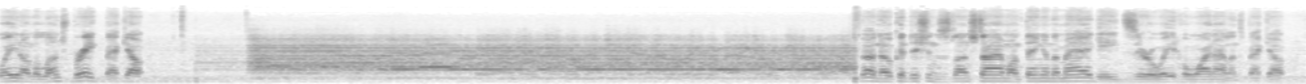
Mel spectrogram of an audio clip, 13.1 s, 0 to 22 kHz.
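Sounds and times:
steady whistle: 0:02.0 - 0:08.6.

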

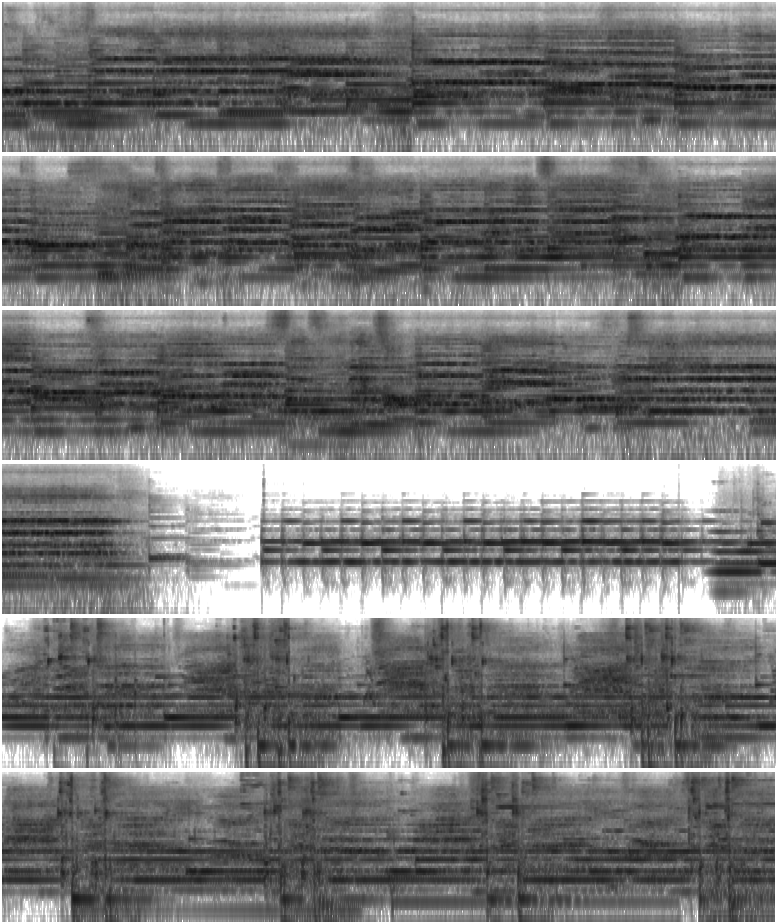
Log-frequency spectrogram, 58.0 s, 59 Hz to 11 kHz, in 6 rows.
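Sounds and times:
choir singing: 0:00.0 - 0:32.0, 0:37.9 - 0:58.0.

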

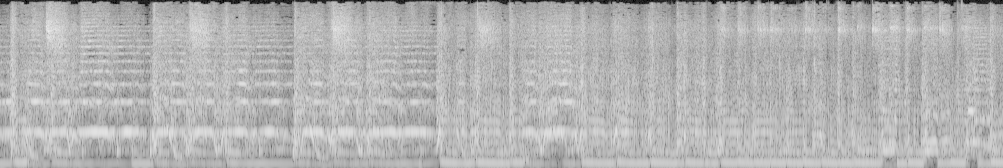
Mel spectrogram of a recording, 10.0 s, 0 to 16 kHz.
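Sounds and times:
repeating bass line: 0:00.0 - 0:10.0
steady dholak beat: 0:00.0 - 0:10.0.

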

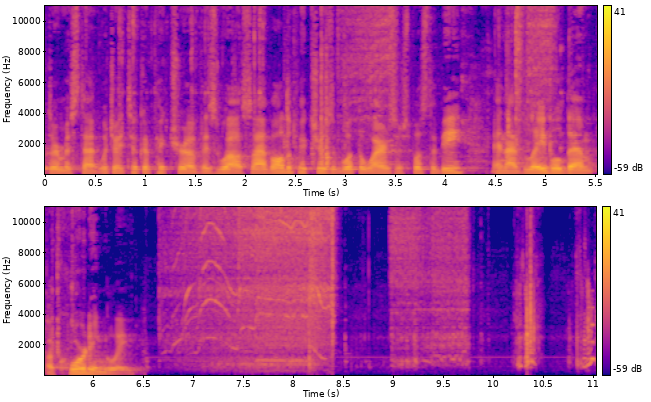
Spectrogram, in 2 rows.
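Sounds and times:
cordless drill motor whine: 0:09.0 - 0:09.8.

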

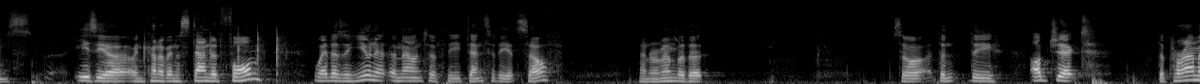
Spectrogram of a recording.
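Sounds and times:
chalk scratching on blackboard: 0:06.7 - 0:09.0.

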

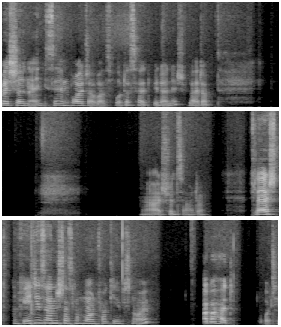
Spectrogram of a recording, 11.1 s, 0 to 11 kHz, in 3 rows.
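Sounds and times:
faint breath: 0:02.9 - 0:03.5, 0:04.2 - 0:04.8, 0:06.6 - 0:07.0.

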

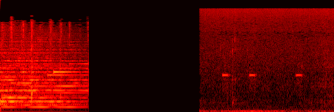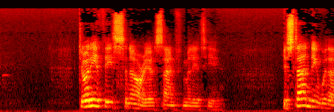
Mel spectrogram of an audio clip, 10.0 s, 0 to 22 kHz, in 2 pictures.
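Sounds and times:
low room hum: 0:03.0 - 0:10.0
phone keypad beeps: 0:03.3 - 0:05.2.

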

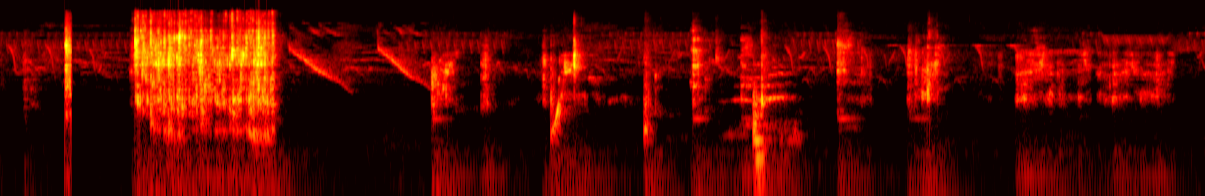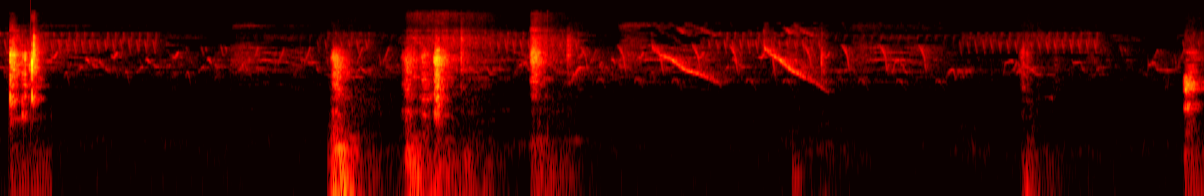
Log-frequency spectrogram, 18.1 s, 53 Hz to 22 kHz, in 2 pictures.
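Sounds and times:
spoon stirring wet batter: 0:01.0 - 0:02.2, 0:03.2 - 0:09.5
water pouring into glass bowl: 0:01.0 - 0:02.2, 0:03.2 - 0:09.4.

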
